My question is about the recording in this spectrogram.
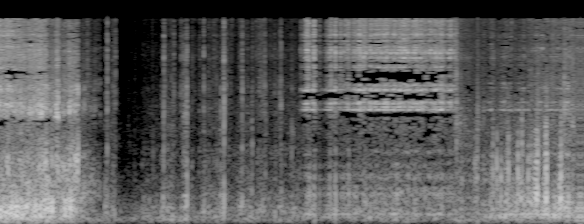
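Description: Crinkling of a plastic candy bag and a clatter of light candy pieces dropping into a glass mason jar, with scattered clicks of pieces striking the glass.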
